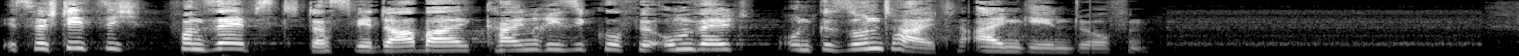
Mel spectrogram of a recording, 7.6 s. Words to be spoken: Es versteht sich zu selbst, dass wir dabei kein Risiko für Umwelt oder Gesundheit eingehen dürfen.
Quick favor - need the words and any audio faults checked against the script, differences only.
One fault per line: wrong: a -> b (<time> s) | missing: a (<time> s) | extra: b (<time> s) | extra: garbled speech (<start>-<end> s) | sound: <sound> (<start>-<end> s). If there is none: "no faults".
wrong: zu -> von (0.8 s)
wrong: oder -> und (3.9 s)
